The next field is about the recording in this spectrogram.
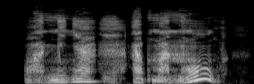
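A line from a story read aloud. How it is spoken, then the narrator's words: Hiss. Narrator (Russian): прошипела мадам Жу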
